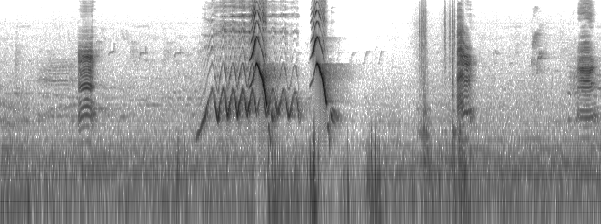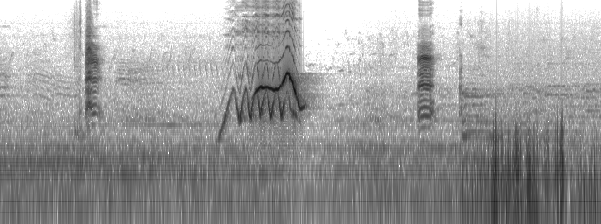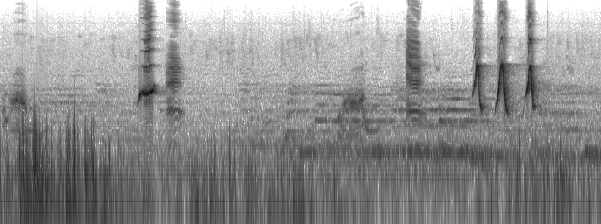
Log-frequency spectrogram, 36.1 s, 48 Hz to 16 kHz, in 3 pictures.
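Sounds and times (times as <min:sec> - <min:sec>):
bird warbling whistles: 0:04.0 - 0:06.7, 0:16.4 - 0:18.2, 0:26.8 - 0:27.2, 0:33.5 - 0:34.8.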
